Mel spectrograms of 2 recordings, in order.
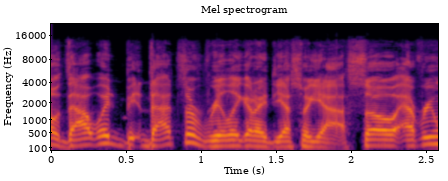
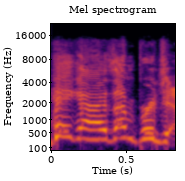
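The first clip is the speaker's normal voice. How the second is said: very high-pitched vlogger voice; 13 semitones higher than usual. Showing how a video parody of the other speaker would go: imitating Bridget. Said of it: "my impersonation of you".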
